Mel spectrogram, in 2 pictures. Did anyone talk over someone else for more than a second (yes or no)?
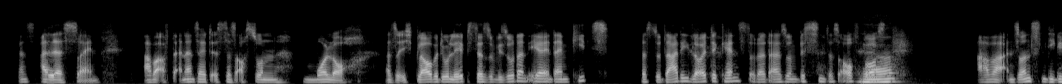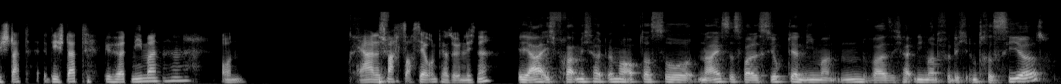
no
